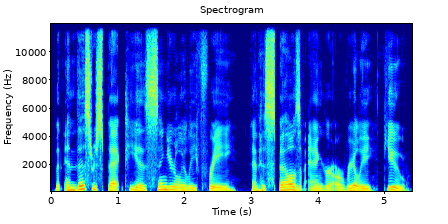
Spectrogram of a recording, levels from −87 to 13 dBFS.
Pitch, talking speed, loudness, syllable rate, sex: 165 Hz, 175 wpm, -19 LUFS, 4.6 syllables/s, female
